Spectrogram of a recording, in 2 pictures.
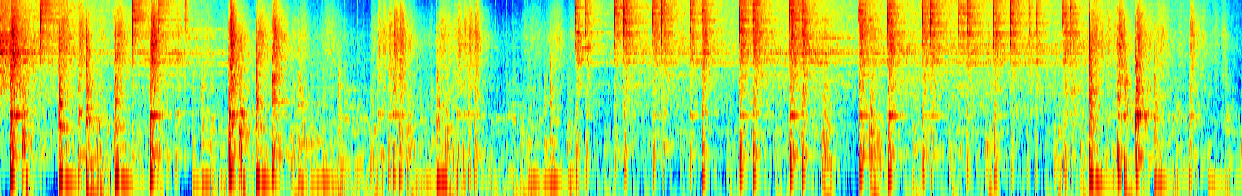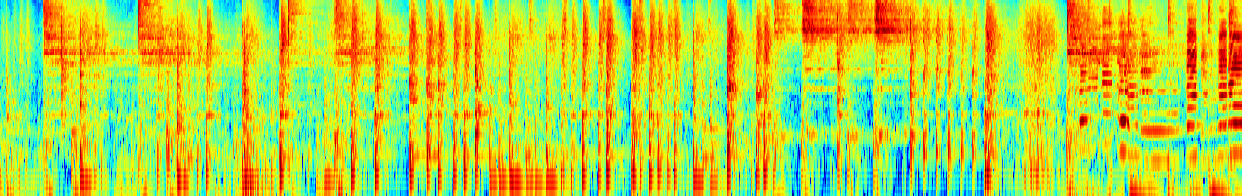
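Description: Jazz drum kit solo: snare, bass drum and cymbals struck in busy, uneven figures. About a second before the end, the two saxophones come back in together.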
